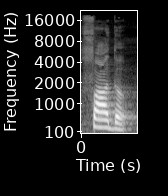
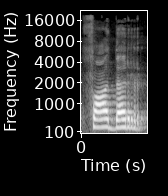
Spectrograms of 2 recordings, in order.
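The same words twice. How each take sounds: First: The final r is light and barely sounded. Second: The final r is strongly pressed and fully sounded. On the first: The speaker calls it right. "ஆங்கிலத்தில் ரொம்ப அழுத்தி பேசக்கூடாது" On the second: The speaker calls it wrong. "அதை ஃபாதர் அப்படின்னு சொல்லக்கூடாது"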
